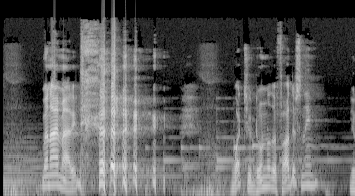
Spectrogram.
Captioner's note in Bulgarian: Смее се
